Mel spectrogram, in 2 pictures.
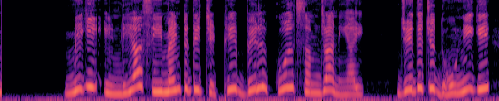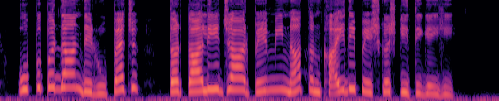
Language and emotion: Dogri, surprised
